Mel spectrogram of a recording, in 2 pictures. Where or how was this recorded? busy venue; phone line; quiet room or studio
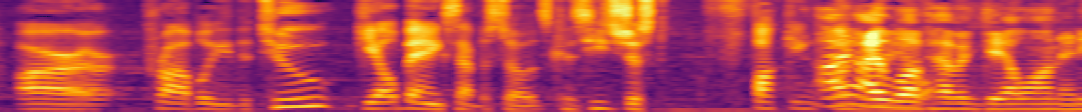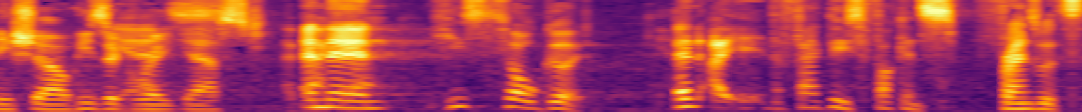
busy venue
